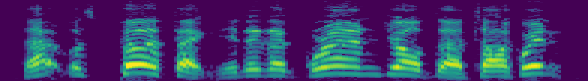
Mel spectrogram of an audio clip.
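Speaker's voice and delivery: high, very loud congratulation; delighted praise. Acted. Dennis praising Tarquin after the meeting, loud and delighted. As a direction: praise him heartily at full voice.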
